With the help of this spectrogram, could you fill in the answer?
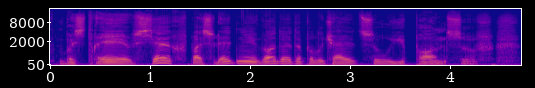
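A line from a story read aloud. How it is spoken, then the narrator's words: Snorted. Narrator (Russian): хмыкнул он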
